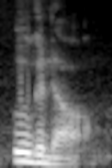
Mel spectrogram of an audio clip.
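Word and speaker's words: Uigeadail: This is the arbeg ugad doll. So you pronounce that word there, ugad doll.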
